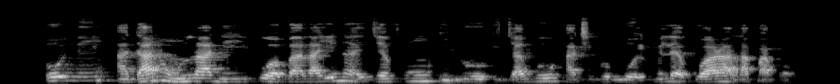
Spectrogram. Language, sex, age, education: Yoruba, male, 30-45, tertiary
